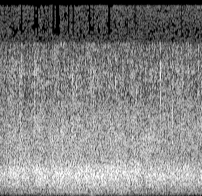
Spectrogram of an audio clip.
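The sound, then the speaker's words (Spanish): A crowd applauds steadily for Aldo Díaz Lacayo, a dense, continuous wash of many hands clapping at even loudness throughout, with no voices standing out. “En este día quiero saludar en nombre de nuestro pueblo al hermano Aldo Díaz Lacayo, para el cual pido pues un aplauso para Aldo.”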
